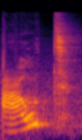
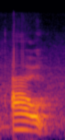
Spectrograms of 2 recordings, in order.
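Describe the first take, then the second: First: The final T is released with a clear burst. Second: The final T is held back and not released. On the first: The speaker calls it wrong. "I don't say out" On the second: The speaker calls it right. "Pay attention that here we have stop T"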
